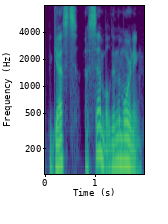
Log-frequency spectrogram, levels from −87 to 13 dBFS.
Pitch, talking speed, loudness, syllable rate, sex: 115 Hz, 180 wpm, -18 LUFS, 5.4 syllables/s, male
